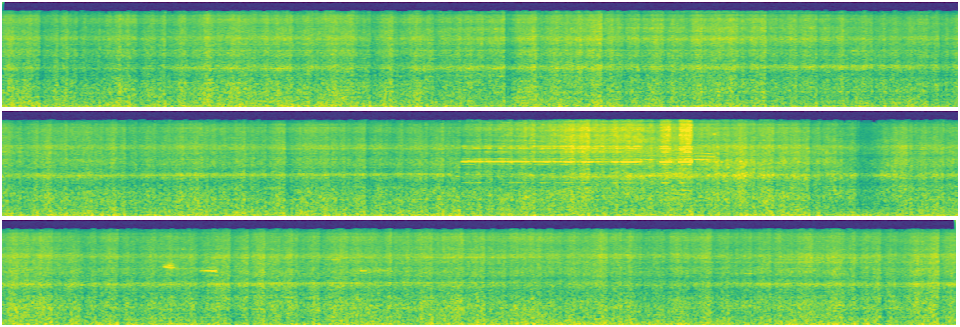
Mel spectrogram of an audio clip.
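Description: Steady rush of wind and road noise from a motorcycle riding in traffic, with its engine running underneath. A brief high tone sounds about halfway through.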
